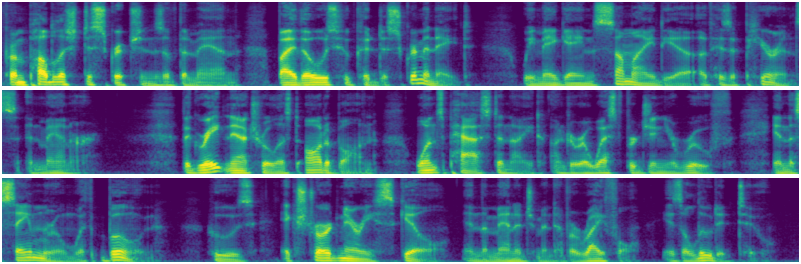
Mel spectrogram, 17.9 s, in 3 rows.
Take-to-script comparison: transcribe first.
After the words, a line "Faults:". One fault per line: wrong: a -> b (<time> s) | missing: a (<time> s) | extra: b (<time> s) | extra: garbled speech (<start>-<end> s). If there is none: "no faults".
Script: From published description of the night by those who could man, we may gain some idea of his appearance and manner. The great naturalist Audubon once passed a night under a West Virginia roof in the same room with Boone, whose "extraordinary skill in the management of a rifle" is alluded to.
From published descriptions of the man by those who could discriminate, we may gain some idea of his appearance and manner. The great naturalist Audubon once passed a night under a West Virginia roof in the same room with Boone, whose "extraordinary skill in the management of a rifle" is alluded to.
Faults:
wrong: description -> descriptions (0.6 s)
wrong: night -> man (1.4 s)
wrong: man -> discriminate (2.8 s)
